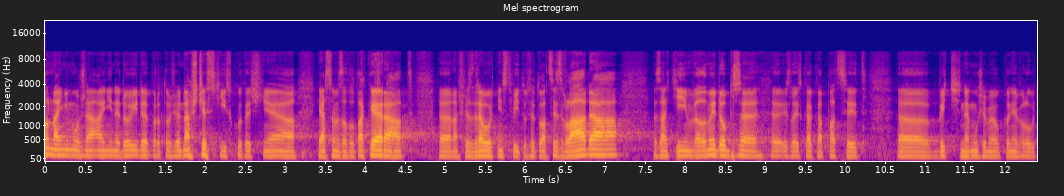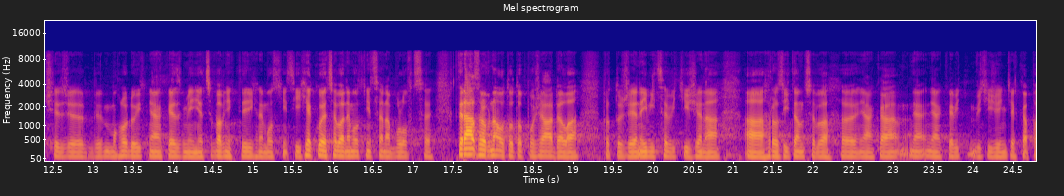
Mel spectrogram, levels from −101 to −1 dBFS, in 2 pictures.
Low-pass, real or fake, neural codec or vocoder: 9.9 kHz; fake; vocoder, 22.05 kHz, 80 mel bands, WaveNeXt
